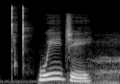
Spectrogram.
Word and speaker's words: Ouija: God, it may seem unrelated, but I've asked a data analysis expert to give us the proper pronunciation of this word. Ouija.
